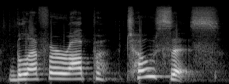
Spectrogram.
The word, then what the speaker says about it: blepharoptosis: If it's in the middle, you have to pronounce it. Hemoptysis. Blepharoptosis.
